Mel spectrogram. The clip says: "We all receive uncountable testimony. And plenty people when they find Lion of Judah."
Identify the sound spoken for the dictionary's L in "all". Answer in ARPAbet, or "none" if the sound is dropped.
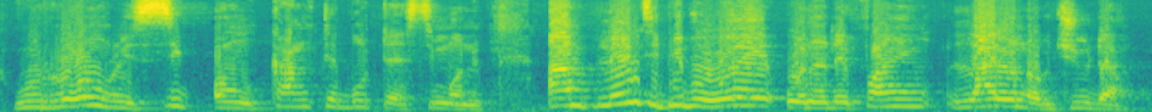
N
